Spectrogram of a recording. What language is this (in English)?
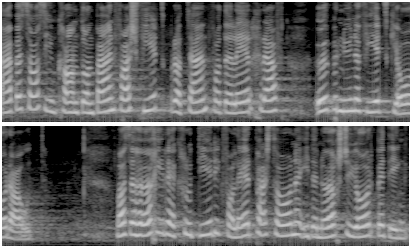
Swiss German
